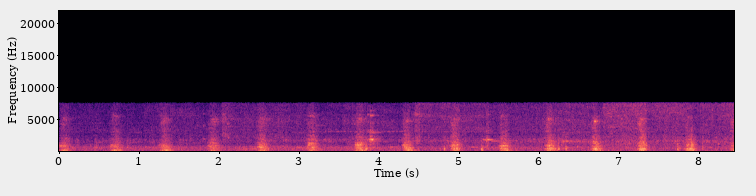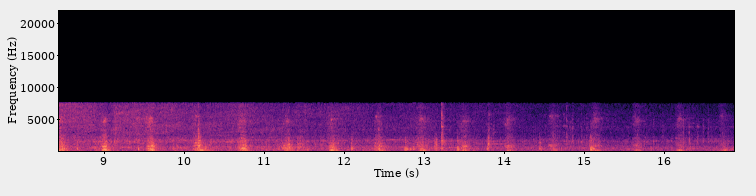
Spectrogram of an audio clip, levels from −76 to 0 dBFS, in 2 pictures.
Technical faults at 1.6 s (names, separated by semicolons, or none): none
